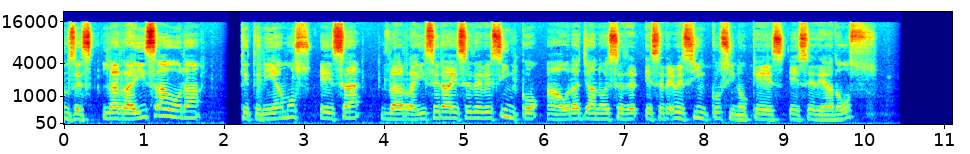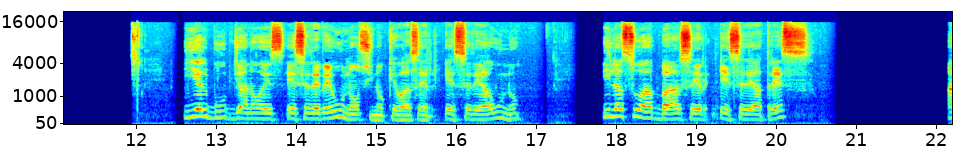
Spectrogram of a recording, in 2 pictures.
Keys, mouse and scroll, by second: 0.0-2.1 typing, 2.8 Down, 3.6 Right, 3.9 Right, 4.0 Right, 4.3 Right, 4.4 Right, 4.6 Right, 5.5 Left, 8.2-8.7 typing, 10.3 Delete, 10.9 Delete, 12.4 Down, 12.9 Left, 13.2 Left, 14.9 Delete, 15.6 a, 17.1 Down, 17.7 Left, 18.9 Delete, 19.0-19.4 typing, 20.8 Down, 20.8-21.9 typing, 21.4 Up.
